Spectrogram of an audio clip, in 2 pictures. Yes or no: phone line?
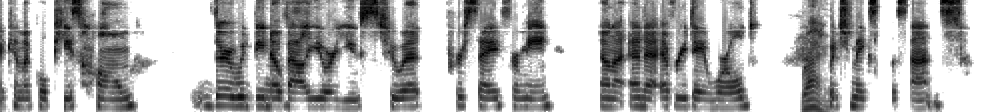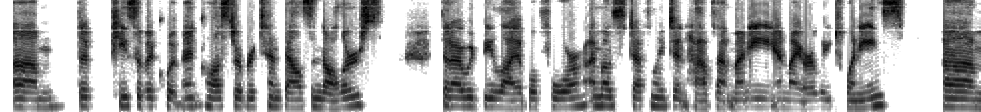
no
